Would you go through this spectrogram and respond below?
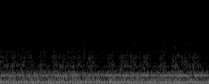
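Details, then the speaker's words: Kia Optima 2011, G4KD 2.0, 127,000 km, after piston/ring replacement for early scuffing (knock heard especially cold): first start, quiet even idle with soft steady hum, no ticking or knocking; only flap/panel sounds noted; normal idle. "Да это заслонки работает тихо никаких звуков лишних не издаёт"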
